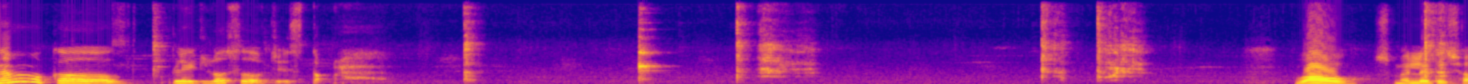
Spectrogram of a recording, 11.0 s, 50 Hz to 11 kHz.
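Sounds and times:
metal spatula clinking on dishes: 3.4 - 3.7, 4.8 - 6.2, 7.8 - 8.7, 10.6 - 11.0.

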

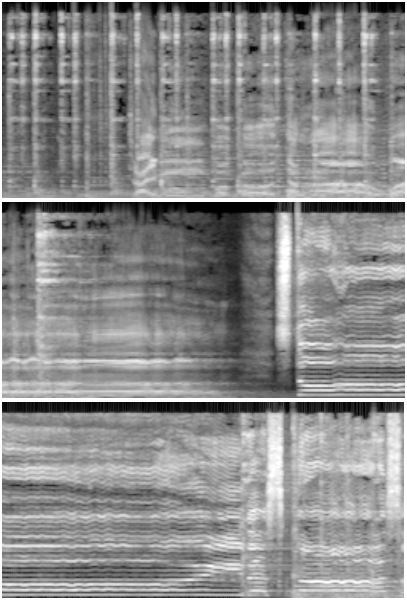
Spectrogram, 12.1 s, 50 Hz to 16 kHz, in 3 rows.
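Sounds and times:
low instrumental accompaniment: 0.0 - 6.3
man singing: 1.2 - 12.0.

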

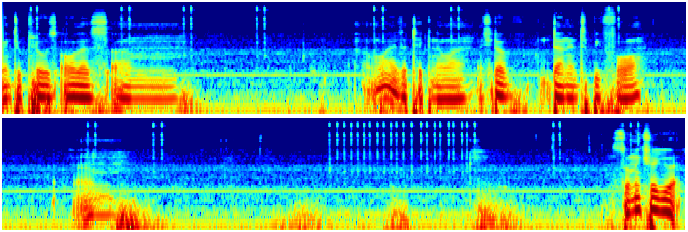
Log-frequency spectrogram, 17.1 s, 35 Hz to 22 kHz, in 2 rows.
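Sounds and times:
faint hum: 0.0 - 17.0
mouse scroll wheel clicking: 12.6 - 14.5, 15.4 - 15.6.

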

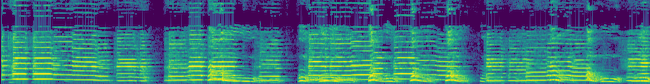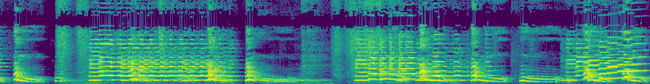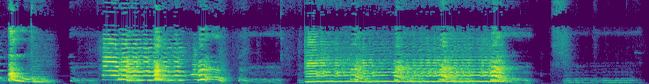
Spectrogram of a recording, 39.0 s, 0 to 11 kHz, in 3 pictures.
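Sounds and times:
clarinet held notes: 0.0 - 37.7
dog howling: 6.0 - 9.4.

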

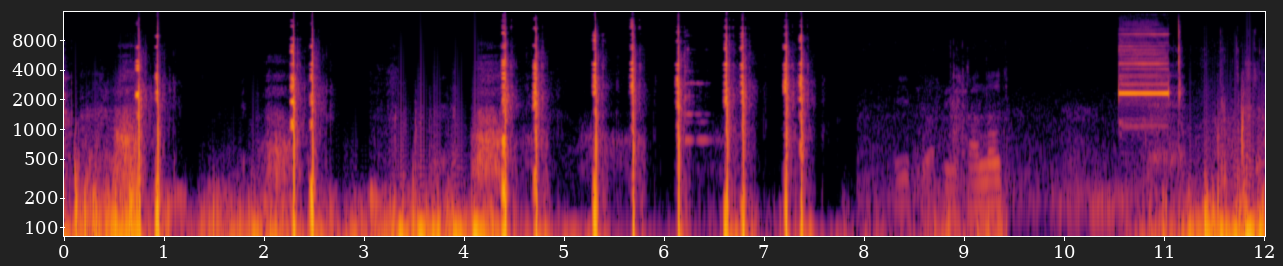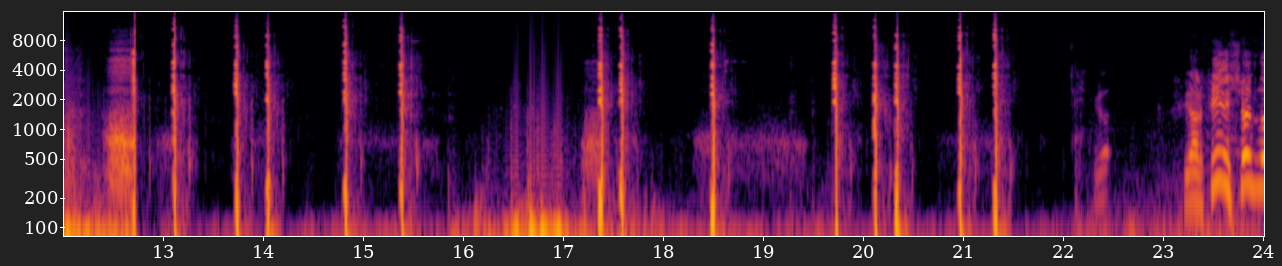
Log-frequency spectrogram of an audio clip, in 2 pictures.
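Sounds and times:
shot timer beep: 10.6 - 11.2.

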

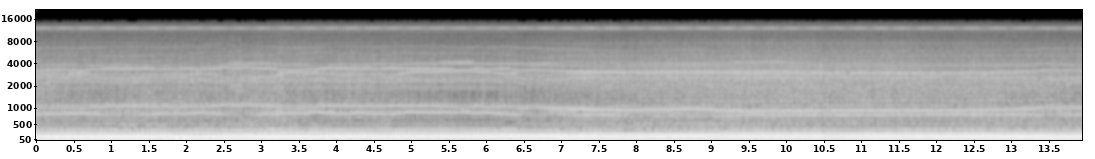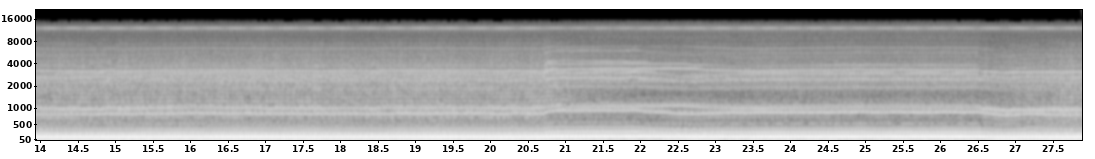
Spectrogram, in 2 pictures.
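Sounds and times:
drone propellers whining: 0.0 - 27.9.

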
